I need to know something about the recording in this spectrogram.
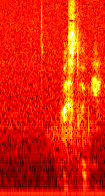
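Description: A person's whispered, breathy speech, brief, about a second and a half in, over a steady low hum.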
